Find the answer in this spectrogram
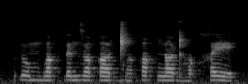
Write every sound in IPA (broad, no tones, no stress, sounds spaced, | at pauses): ɗ o m b ɤ q ɗ ə n z o q ɤ ɡ͡ǁ ɤ q ʊ q ŋ ɑ ɖʱ ɔ q χ e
